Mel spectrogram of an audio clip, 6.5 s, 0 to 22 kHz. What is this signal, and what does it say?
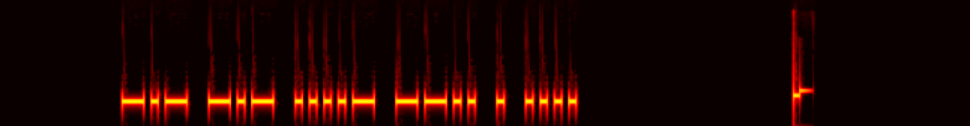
Morse code, heard as a keyed tone, about 25 wpm, 690 Hz. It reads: KK4ZEH
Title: USA Call Signs - 6 Characters - 3x Character Spacing - 25wpm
